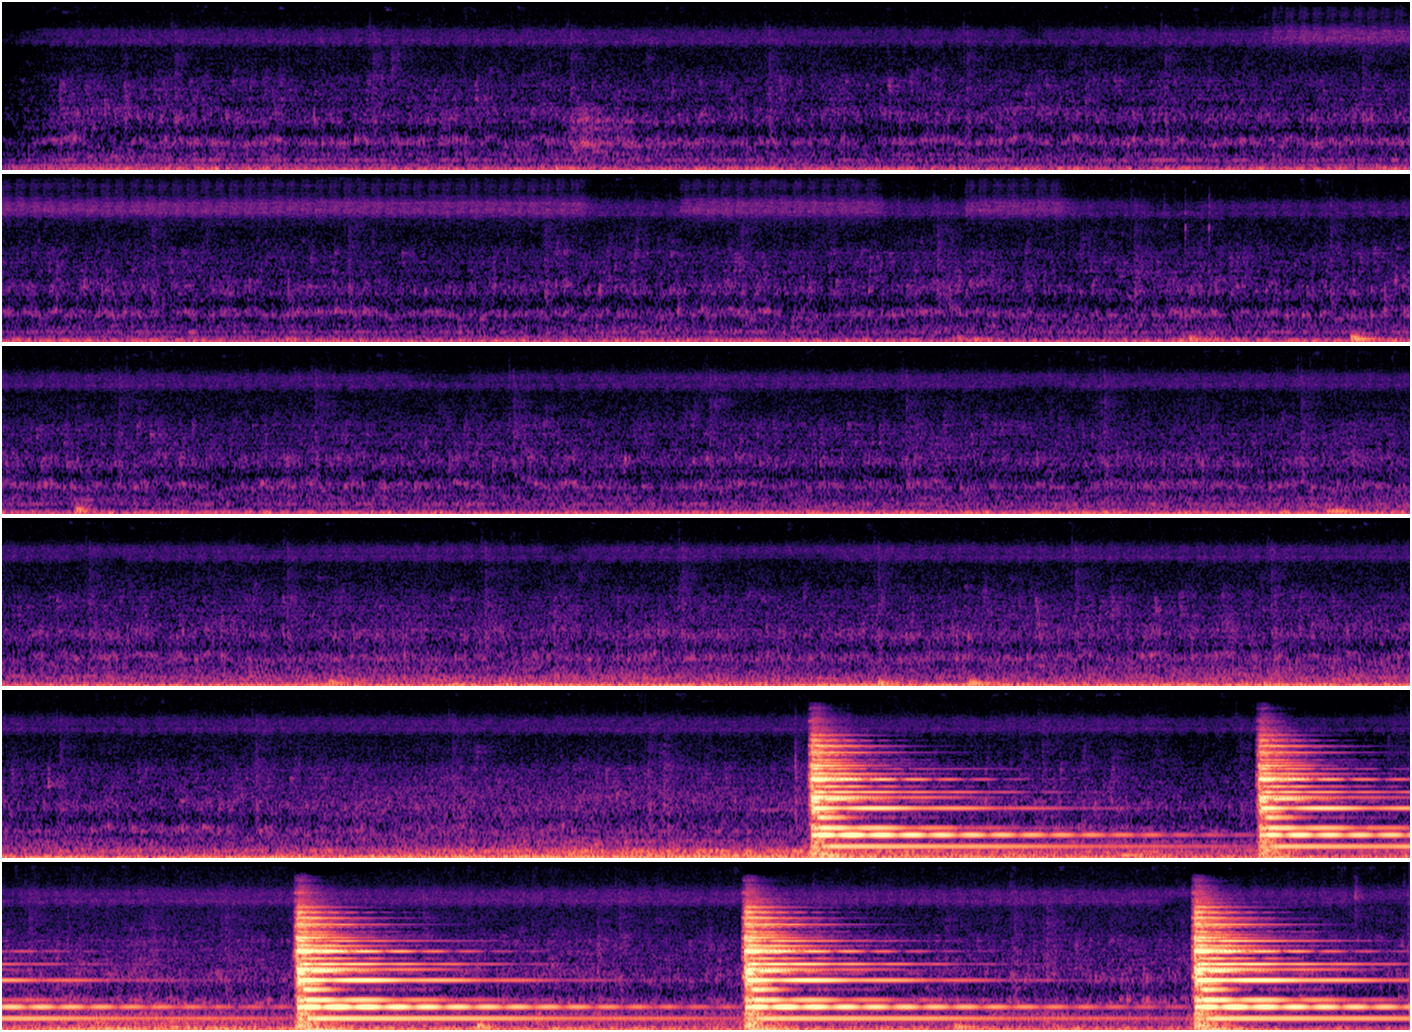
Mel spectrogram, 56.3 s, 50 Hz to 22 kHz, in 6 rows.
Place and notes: {"title": "Bredereiche, Fürstenberg/Havel, Deutschland - church bells, night ambience", "date": "2016-07-01 23:00:00", "description": "at the small half-timber church, built late 17th century, village of Bredereiche, church bells at 11\n(Sony PCM D50, Primo EM172))", "latitude": "53.14", "longitude": "13.24", "altitude": "56", "timezone": "Europe/Berlin"}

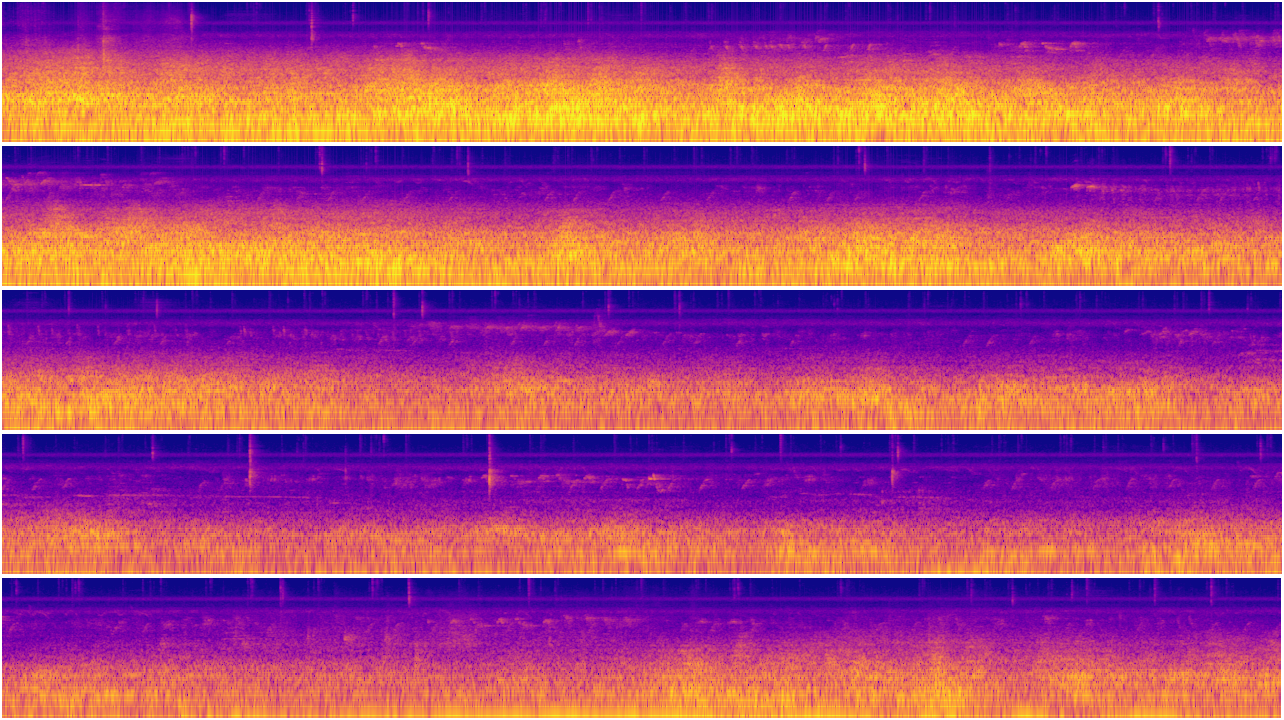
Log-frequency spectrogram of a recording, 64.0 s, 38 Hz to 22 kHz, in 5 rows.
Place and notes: {"title": "介達國小, 金峰鄉正興村 - in the morning", "date": "2018-04-03 07:20:00", "description": "in the morning, The sound of the aircraft, Bird cry", "latitude": "22.60", "longitude": "121.00", "altitude": "50", "timezone": "Asia/Taipei"}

